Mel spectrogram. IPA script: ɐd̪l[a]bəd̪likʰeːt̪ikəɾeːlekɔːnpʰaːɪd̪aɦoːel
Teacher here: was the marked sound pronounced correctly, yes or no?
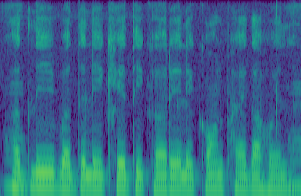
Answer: no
